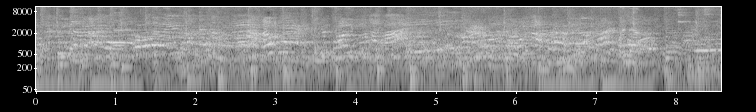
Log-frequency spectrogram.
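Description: Many children's voices chattering at once, with background music and its low bass line running underneath.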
